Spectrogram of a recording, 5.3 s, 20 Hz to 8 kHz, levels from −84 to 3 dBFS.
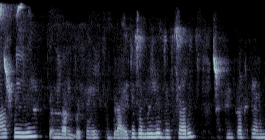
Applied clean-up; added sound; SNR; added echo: neural mask model Resemble Enhance denoiser.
